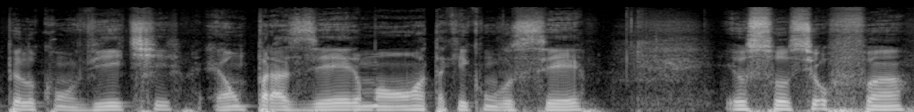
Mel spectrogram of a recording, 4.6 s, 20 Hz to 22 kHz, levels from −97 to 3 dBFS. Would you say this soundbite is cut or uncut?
uncut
